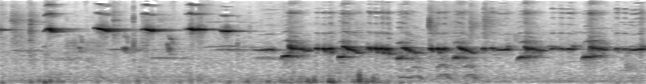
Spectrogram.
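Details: Young wild white-rumped shama from the forest singing loudly: a run of clear repeated whistles, then a lower sequence of varied warbled notes alternating two pitches.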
